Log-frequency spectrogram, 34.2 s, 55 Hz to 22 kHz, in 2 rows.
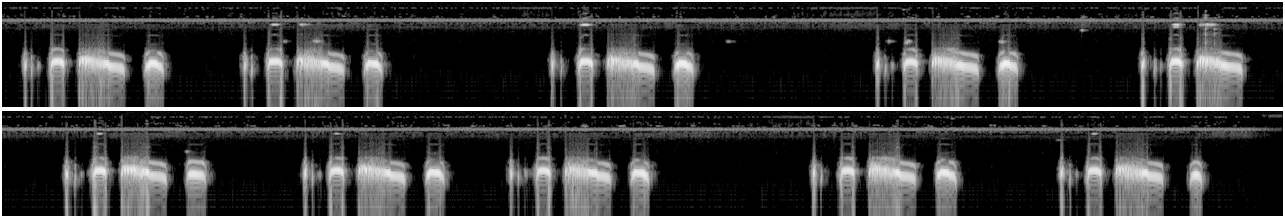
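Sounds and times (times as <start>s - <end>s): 
Spotted Dove cooing as a lure call: 0.0s - 2.2s, 3.2s - 5.2s, 7.3s - 9.3s, 11.6s - 13.6s, 15.2s - 16.6s, 17.9s - 19.9s, 21.1s - 23.1s, 23.8s - 25.8s, 27.9s - 29.9s, 31.2s - 33.2s.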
